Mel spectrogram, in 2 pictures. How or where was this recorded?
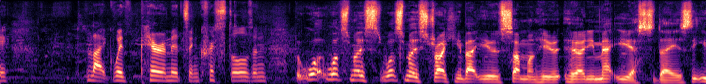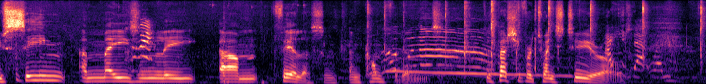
busy venue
